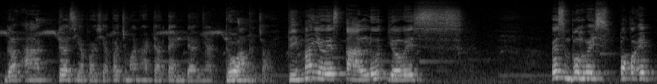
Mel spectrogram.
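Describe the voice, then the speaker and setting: A woman's voice: medium pitch, fairly even intonation, unhurried, a little mellow. A woman casually telling a mystical mountain story, chatty and full of slang and sound effects. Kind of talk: casual spoken horror storytelling. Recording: echoey room, faint music.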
